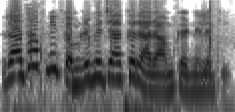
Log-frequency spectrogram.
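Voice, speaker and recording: Animated woman storyteller. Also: on the high side, normal speed, gravelly, a little hiss or hum. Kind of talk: scripted Hindi moral story narration.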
